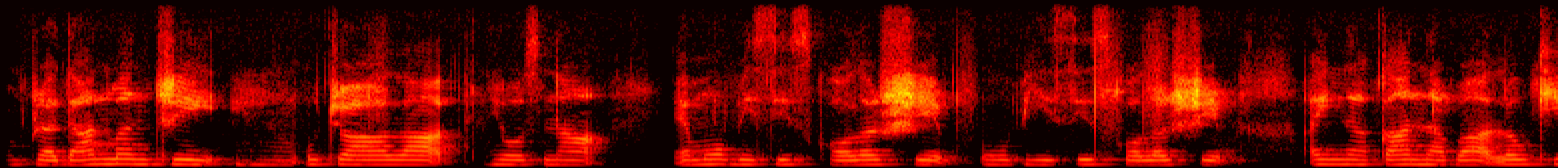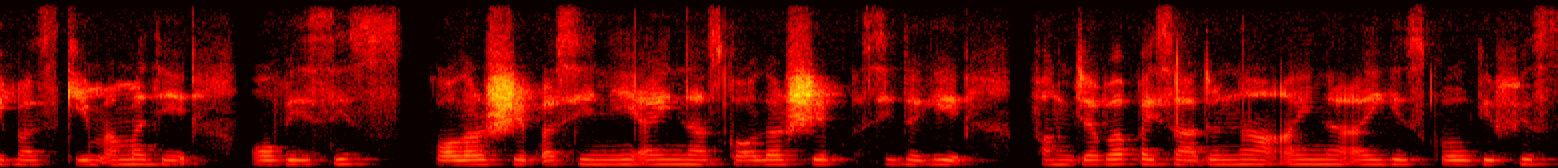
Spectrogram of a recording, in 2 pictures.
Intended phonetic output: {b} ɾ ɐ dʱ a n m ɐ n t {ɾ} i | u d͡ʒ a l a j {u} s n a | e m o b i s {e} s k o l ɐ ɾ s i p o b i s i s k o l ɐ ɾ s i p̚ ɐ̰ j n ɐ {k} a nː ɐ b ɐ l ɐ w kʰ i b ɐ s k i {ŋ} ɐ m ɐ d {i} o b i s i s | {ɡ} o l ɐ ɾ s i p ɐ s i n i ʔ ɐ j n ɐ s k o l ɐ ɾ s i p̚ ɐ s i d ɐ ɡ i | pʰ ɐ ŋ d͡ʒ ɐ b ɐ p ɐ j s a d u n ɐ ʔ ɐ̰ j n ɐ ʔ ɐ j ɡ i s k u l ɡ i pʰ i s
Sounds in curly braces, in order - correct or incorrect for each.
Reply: incorrect: p, correct, incorrect: o, incorrect: i, correct, incorrect: m, correct, incorrect: k

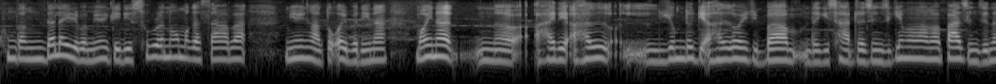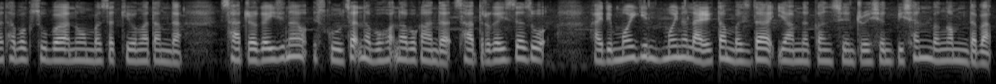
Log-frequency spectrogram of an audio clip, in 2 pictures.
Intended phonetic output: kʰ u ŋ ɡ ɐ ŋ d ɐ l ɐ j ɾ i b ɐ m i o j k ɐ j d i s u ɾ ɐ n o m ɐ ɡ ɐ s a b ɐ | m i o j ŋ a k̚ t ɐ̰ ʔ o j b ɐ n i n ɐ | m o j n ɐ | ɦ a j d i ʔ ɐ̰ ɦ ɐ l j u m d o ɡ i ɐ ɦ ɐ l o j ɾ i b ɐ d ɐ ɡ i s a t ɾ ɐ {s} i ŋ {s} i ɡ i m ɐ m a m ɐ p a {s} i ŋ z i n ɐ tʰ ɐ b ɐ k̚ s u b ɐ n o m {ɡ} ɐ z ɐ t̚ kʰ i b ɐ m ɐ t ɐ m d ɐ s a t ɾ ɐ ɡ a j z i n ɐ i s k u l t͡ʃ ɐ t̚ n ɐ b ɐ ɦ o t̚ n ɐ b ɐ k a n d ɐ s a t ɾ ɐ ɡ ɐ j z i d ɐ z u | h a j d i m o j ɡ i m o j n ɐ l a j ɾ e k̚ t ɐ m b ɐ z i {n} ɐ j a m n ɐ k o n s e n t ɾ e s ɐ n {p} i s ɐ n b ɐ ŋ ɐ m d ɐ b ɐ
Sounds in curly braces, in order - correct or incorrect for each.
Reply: incorrect: z, incorrect: z, incorrect: z, incorrect: b, incorrect: d, correct

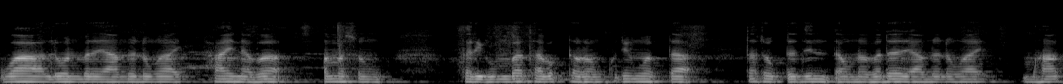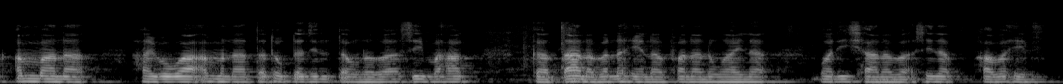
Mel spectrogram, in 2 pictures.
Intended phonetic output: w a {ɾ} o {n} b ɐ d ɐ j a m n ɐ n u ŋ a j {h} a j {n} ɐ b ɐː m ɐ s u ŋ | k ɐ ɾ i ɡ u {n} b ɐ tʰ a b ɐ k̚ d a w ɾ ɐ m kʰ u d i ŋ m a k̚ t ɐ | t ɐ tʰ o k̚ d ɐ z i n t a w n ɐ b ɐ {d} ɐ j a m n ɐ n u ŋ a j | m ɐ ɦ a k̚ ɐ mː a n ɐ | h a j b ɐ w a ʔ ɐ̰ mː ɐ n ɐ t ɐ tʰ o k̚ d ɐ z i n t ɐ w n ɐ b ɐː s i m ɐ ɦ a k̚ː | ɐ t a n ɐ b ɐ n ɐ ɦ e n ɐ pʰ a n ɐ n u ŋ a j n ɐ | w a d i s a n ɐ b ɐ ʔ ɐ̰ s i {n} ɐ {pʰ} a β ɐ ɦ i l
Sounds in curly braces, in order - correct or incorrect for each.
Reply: incorrect: l, correct, correct, correct, incorrect: m, correct, correct, correct

